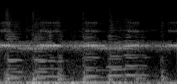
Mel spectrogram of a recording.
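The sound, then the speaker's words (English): Crickets chirp in a steady, high-pitched trill that runs unbroken for the whole moment, with no one speaking and a faint low rumble underneath. “Crickets. Crickets from Haley's side of the table.”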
